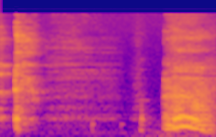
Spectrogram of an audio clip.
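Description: A person clears their throat: a sharp cough-like hack, a couple of faint short catches, then a longer, louder rasping, voiced clearing.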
